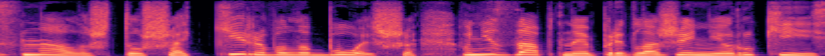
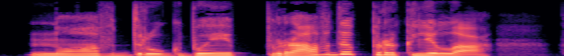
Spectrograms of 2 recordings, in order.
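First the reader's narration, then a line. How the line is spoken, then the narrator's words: Wry snort. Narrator (Russian): хмыкнул он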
